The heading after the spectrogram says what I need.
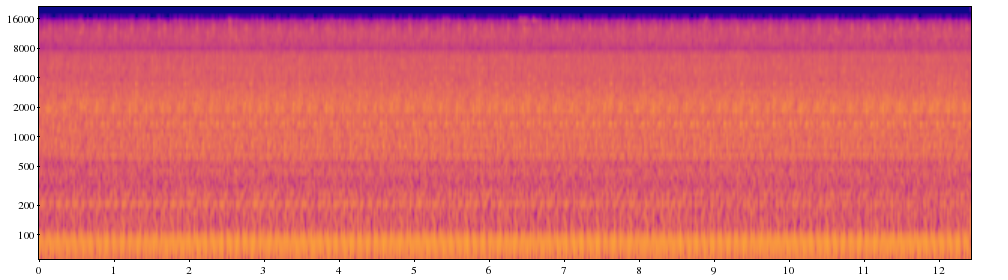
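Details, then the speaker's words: Hino truck, J08E six-cylinder diesel, 600,000 km, valves never adjusted, recorded at the front before adjustment: idle with light even tapping about three per second over the low rumble; valve clearance above standard on every valve. "เดี๋ยวเรามาฟังเสียงก่อนทำการตั้งวาล์วนะครับนี่คือเสียงด้านหน้านี่คือรถฟีโน่นะครับก่อนที่จะทำการตั้งวาล์วรอมาทำการเก็บเสียงก่อนนะครับ"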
